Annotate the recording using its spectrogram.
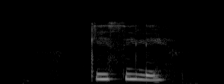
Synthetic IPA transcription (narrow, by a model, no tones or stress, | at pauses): kʼɪsile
